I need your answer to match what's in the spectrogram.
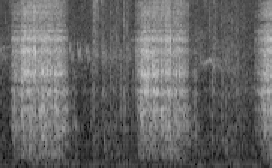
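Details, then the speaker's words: Treadle lathe roughing out a billet with a gouge, now round; steady even rasping cut in regular strokes with long shavings and no chatter or bumps, showing the billet has reached a cylinder. "here a nice consistent sound and you'll get long shavings coming off that will tell me without looking that I've got down to a cylinder"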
